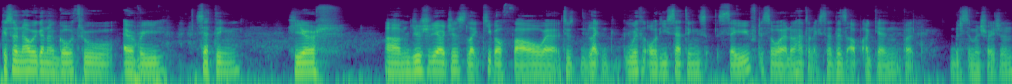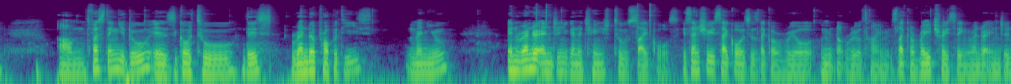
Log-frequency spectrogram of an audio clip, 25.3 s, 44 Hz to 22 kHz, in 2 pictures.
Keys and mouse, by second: 19.5-20.8 drag.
